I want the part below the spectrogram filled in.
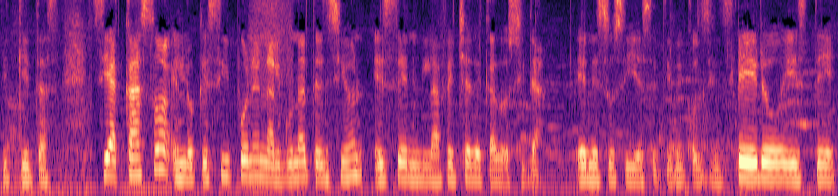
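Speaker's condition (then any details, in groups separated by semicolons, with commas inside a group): No condition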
